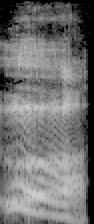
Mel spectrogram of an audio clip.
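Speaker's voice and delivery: put-on straining to climb up off the floor, old man groan. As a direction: grunt like a creaky old man getting up. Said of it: "making all the old man noises".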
